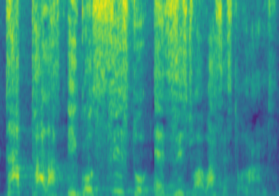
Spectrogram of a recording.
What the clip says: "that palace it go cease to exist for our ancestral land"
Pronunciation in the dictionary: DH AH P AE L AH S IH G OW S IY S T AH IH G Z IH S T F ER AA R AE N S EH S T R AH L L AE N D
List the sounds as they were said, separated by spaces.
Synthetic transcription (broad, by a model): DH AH P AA L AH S IH G OW S IY S T AH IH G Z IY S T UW AA W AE S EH S T AH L L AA N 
